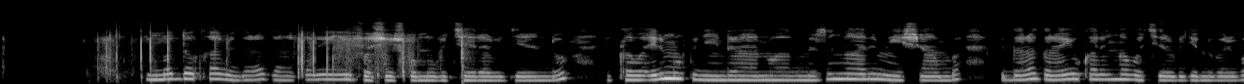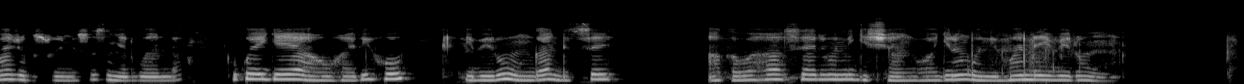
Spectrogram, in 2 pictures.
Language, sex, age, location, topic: Kinyarwanda, female, 18-24, Gakenke, government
